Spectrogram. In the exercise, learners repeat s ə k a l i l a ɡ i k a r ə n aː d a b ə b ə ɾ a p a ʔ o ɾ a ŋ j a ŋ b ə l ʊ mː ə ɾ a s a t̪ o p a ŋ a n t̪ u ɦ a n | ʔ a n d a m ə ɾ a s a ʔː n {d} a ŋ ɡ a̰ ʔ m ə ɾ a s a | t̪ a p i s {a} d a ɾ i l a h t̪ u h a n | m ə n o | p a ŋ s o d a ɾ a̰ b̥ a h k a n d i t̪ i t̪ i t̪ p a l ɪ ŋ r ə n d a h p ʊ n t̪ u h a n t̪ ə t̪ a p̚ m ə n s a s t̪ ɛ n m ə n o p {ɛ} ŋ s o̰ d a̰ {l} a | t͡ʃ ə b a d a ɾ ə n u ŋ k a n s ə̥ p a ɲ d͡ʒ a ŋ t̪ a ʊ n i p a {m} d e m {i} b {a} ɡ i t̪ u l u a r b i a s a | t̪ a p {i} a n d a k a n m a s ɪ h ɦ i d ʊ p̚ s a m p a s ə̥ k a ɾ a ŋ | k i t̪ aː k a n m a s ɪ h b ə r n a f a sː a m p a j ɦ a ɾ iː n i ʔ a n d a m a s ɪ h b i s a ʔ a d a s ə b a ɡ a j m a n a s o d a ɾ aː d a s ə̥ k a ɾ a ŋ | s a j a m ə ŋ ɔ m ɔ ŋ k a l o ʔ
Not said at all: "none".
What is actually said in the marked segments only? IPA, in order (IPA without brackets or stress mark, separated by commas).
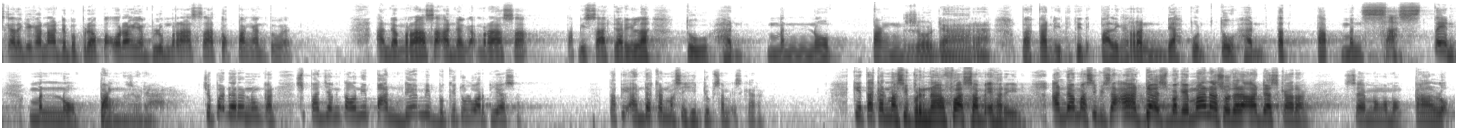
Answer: d, a, a, ɾ, n, i, ə, i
